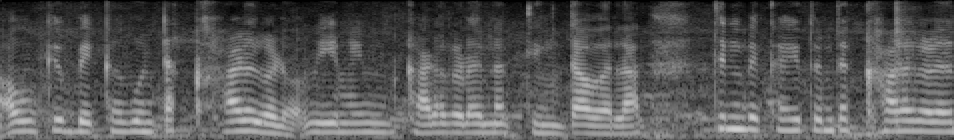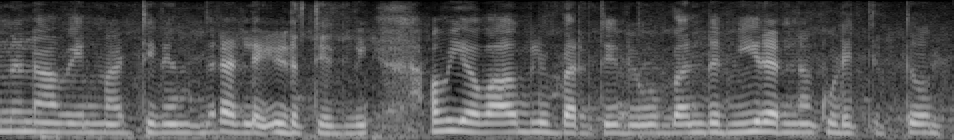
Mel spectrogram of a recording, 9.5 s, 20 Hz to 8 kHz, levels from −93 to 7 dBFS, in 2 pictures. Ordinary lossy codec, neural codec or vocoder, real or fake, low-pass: none; codec, 16 kHz, 4 kbps, X-Codec, HuBERT features, trained on general audio; fake; none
